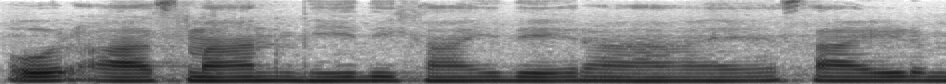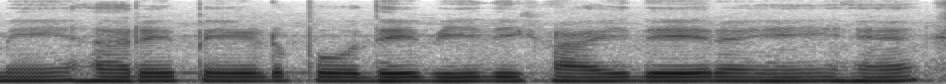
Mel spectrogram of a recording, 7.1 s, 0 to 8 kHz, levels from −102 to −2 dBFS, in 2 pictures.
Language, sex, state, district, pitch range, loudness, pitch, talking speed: Hindi, male, Uttar Pradesh, Shamli, 130-135 Hz, -17 LUFS, 135 Hz, 145 wpm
